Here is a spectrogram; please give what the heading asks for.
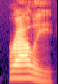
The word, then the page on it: rally: rǽli; ラァリィ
